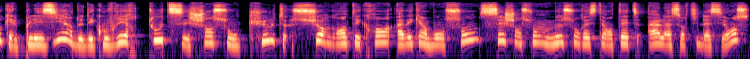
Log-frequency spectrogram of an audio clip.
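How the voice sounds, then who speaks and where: A young man giving a casual, animated and emphatic film review on his podcast. He talks straight to his listeners. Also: high-pitched.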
